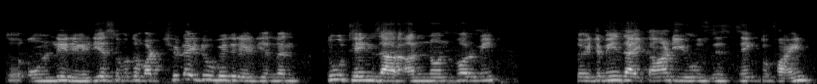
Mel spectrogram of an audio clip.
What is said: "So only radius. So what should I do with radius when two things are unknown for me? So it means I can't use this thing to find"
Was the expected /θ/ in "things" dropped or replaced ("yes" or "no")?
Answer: yes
